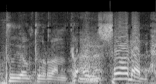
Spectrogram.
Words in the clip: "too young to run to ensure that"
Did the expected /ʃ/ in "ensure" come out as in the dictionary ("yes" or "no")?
no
